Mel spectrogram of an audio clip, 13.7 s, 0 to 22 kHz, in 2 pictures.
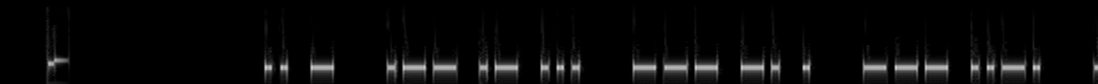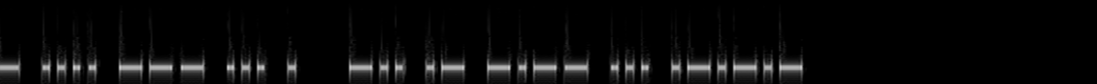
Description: Morse code, heard as a keyed tone, about 25 wpm, 700 Hz. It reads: IT WAS ONE OF THOSE DAYS.
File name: practice / 25wpm / Sentences with 3-Word Phrases - 25wpm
